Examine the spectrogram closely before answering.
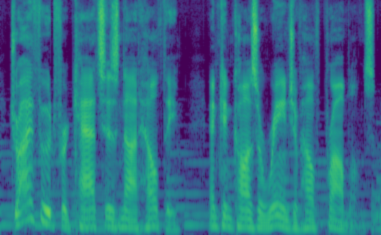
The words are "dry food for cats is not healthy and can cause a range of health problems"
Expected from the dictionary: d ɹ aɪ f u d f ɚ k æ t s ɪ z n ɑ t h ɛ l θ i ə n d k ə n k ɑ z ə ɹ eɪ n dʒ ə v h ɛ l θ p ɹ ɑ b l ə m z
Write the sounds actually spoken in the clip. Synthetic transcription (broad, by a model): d ɹ aɪ f u d f ɚ k æ t s ɪ z n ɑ t h ɛ l θ i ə n k ə n k ɑ z ə ɹ eɪ n dʒ ə v h ɛ l θ p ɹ ɑ b l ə m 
